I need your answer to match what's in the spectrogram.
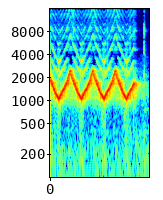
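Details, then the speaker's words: Aftermarket alarm siren just installed on an old Toyota Corolla KE30, pink wire to siren, negative temporarily on brake pedal: loud warbling siren sweeping up and down about three times a second, then cutting off; it sounds while the ignition is off, so the alarm works. "Nah jadi suara seperti ini ini dibuka nutup buka ngebet jadi dia akan berbunyi selama kunci kontak tidak on atau mesin mati"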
